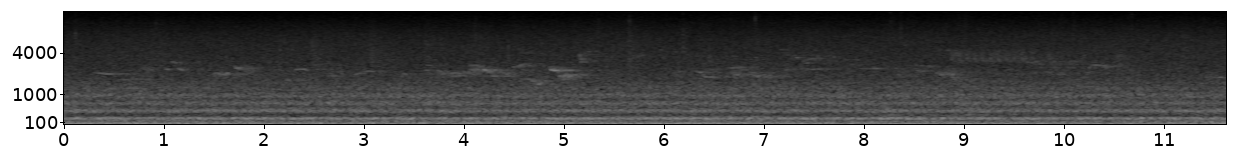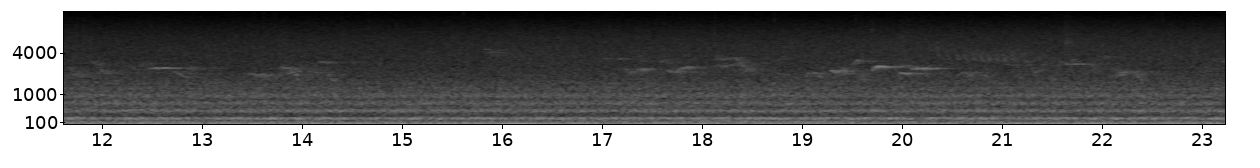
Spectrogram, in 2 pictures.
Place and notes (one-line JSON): {"title": "Königsheide, Berlin, Deutschland - humming trees", "date": "2020-06-27 15:45:00", "description": "intense and amazing humming in the trees, probably caused by bees, must be thousands, couldn't see them though.\n(Sony PCM D50, Primo EM172)", "latitude": "52.45", "longitude": "13.49", "altitude": "37", "timezone": "Europe/Berlin"}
